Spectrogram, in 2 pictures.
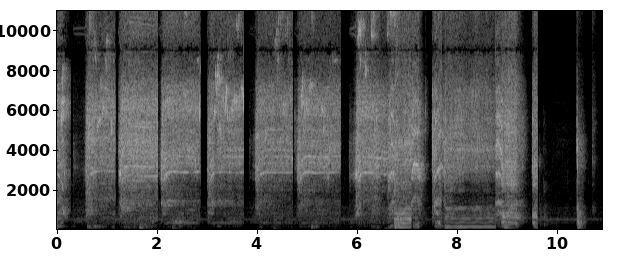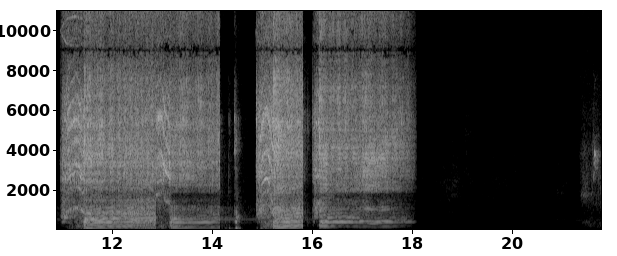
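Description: A power drill pre-drilling holes into a wall for a shelf bracket, in repeated close, loud bursts separated by short pauses, with brief quiet gaps and a silent stretch at the end.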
